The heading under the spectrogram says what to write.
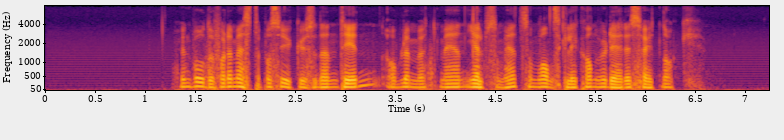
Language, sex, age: Norwegian, male, 35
